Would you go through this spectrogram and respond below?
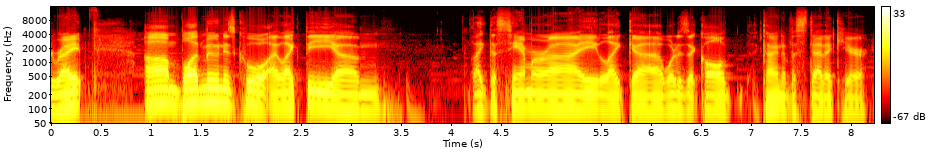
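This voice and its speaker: A man's voice: medium pitch, clear, resonant tone, no room sound. A man hosting a reaction video, giving casual commentary in an informal way, thinking aloud and often indecisive.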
